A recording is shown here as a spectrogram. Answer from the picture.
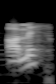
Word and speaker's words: amiss: अमिस का मतलब होता है अनुचित, और सिंपली उसको इंग्लिश में कहा जा सकता है इम्प्रॉपर और रॉन्ग। तो आइए इसका प्रोनाउंसिएशन देखते हैं। इसको ऐसे कहते हैं अमिस।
